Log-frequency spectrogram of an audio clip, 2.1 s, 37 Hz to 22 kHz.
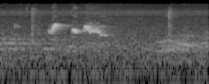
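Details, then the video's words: Short warbled phrase from a red-whiskered bulbul ('mặt quỷ') during decoy-bird trapping on 22 September 2018: three loud, quick, slurred whistled notes in under a second, then quiet with light hiss and a faint tick. "Bẫy chào mào mặt quỷ ngày 22/9/2018"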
